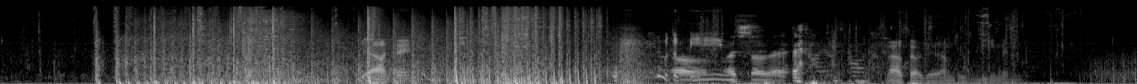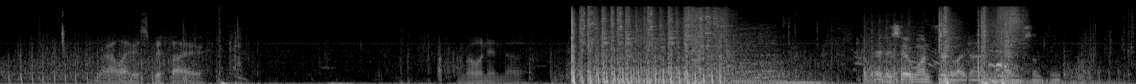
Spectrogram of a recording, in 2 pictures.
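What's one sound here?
Rapid gunfire crackles in loud bursts.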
